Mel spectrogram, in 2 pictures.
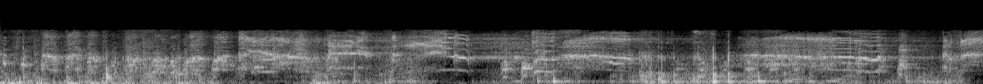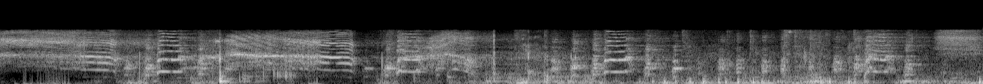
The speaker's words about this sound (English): Now this chicken over here, it's really nothing really special. It's probably the opposite of special. It's not a specific breed, but it's a, I would call it a, this is a primitive leghorn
